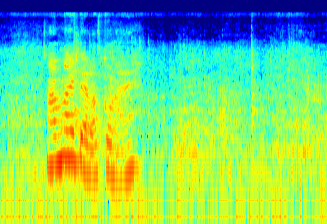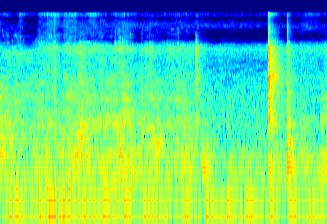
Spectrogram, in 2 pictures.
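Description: A high-pitched voice says a short, drawn-out word about half a second in. After that comes quiet stirring of a liquid in a steel pot with a metal spoon, with a few light clicks.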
